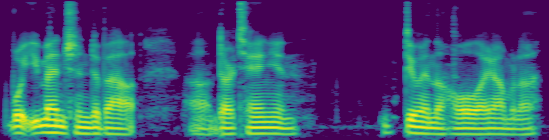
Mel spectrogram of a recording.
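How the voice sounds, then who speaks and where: A man with a deep voice and an American accent talks casually about films as a podcast co-host. His delivery is slangy and enthusiastic, and the sound is dry, with very little room in it. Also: level tone, brisk, no room sound. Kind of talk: casual film chat.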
